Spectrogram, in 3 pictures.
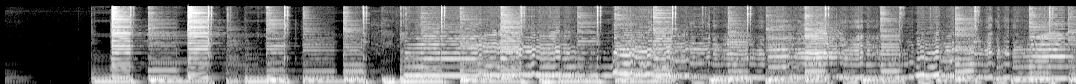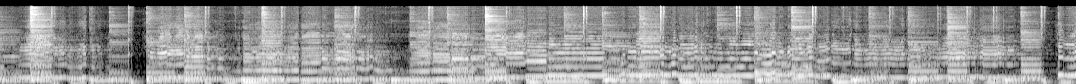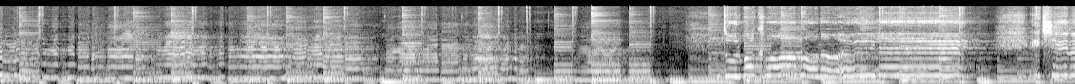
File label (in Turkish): akustik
